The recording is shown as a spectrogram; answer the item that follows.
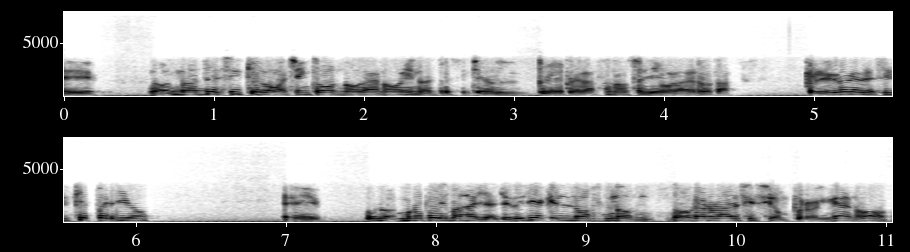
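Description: A high-pitched man's voice at a very fast pace, with ordinary pitch variation and noticeable background noise. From Puerto Rico. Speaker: boxing journalist. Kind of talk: radio interview. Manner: halting, repeats words.

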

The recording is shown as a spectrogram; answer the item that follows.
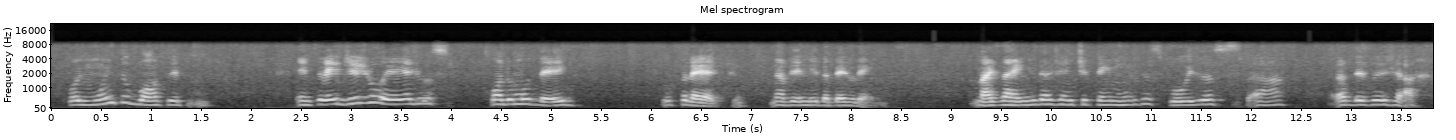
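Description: A woman at medium pitch, very slow, with long, frequent pauses and noticeable background noise. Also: ordinary pitch variation. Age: 70s. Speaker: local resident. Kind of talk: testimony.

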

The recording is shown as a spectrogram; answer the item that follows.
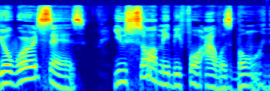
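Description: Her tone is dark and mellow, her pitch very deep and low, her intonation lively. The recording of this woman is very clean, with a silent background. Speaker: church elder and podcast host. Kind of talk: devotional scripture reading and fervent prayer. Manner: fervent, impassioned, declarative, pleading.

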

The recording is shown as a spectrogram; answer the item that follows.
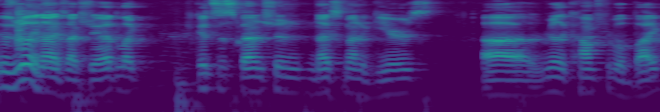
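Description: Very fast, fairly even speech from a man at a medium pitch. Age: 20s. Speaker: podcast guest, motorcyclist. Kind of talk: casual chat.

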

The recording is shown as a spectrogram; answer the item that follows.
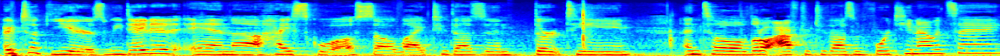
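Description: Speech at a fairly slow pace comes through over noticeable background noise. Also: woman. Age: 20s. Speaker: podcast guest. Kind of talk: casual chat.

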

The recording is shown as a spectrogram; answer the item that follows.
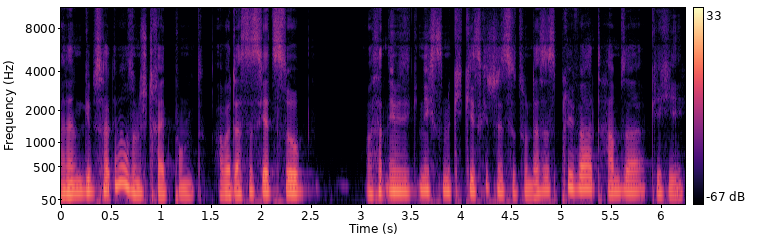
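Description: Speaking very fast, a man uses a medium pitch with ordinary pitch variation and a dark, mellow, somewhat breathy tone. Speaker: food YouTuber and podcast co-host. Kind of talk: casual chat.

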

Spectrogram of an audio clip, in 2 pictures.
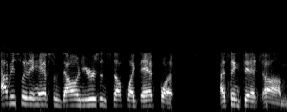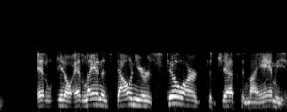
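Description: A man with a plain, everyday voice, fairly high pitched, at a moderate pace with ordinary pitch variation. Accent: American. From Wisconsin. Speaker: caller, high school worker. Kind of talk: casual sports talk.

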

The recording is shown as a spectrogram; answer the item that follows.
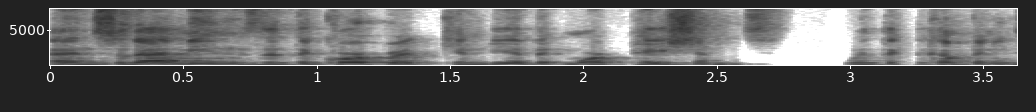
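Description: A man talks very fast with lively intonation. His tone is dark and mellow, and somewhat breathy. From Quebec, Canada. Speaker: venture capitalist. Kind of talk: interview.

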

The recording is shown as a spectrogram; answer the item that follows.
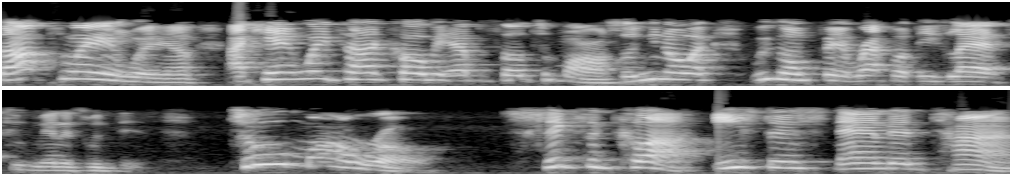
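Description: Speaking at a moderate pace in a Southern US accent, this animated voice makes very wide pitch swings and big swings in loudness. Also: man, high pitch for a man. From US South, Georgia. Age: 30s. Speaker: podcast host. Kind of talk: casual chat.

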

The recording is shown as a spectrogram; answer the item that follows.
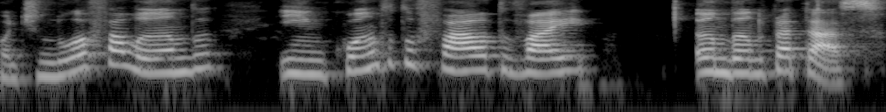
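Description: Pitch swings very widely as the speech moves along at a moderate pace. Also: woman. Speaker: guest. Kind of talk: casual chat. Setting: video call.

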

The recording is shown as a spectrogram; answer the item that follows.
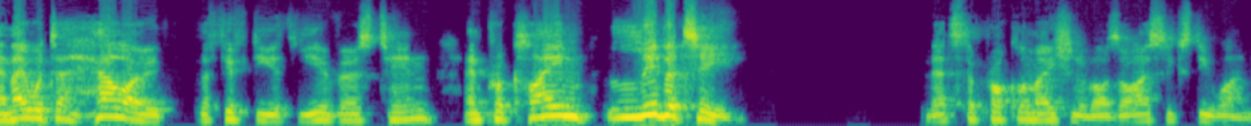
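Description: Somewhat breathy, a man talks at a fairly slow pace and a fairly high pitch with very wide pitch swings. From Greek background. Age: 50s. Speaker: preacher. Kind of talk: sermon.

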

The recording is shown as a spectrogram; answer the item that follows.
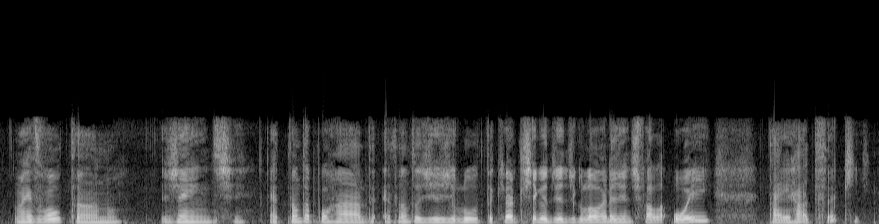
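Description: A woman's medium-pitched voice, an unremarkable speaking voice, at a moderate pace with fairly even intonation. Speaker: podcast host. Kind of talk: casual monologue. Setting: home bedroom.

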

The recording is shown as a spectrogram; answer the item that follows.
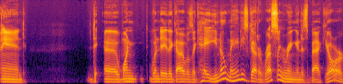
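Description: Heard in a very clean recording with a silent background, a man speaks with an American accent in an ordinary speaking voice. He goes at a fairly quick pace, with medium pitch and ordinary pitch variation. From US South, Fayetteville, Arkansas. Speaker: professional wrestling fan and industry worker. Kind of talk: casual chat.

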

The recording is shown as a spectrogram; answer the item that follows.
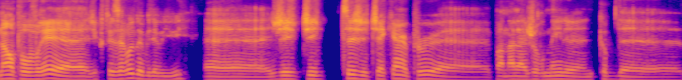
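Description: In a Quebec accent, a man with a medium-pitched voice talks at a very slow pace and fairly even intonation, the sound dry and close with no echo over a quiet background. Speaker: wrestling fan panelist. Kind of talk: casual chat. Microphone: new computer, mic trouble.

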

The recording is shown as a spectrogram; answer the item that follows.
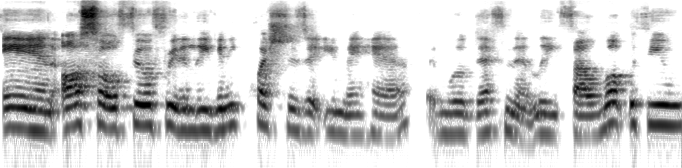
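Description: A woman with an ordinary speaking voice and medium pitch speaks at a fairly quick pace with ordinary pitch variation and hardly any pauses. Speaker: talk show host. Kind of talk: casual interview. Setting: live stream on laptop.

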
